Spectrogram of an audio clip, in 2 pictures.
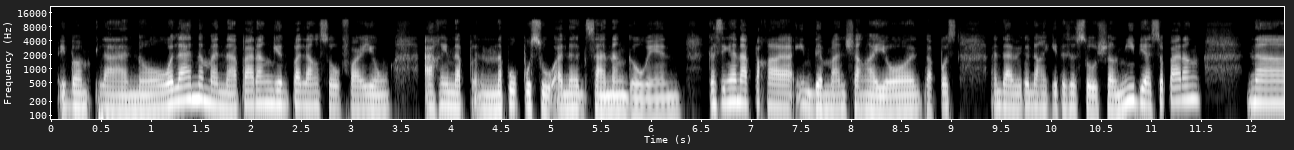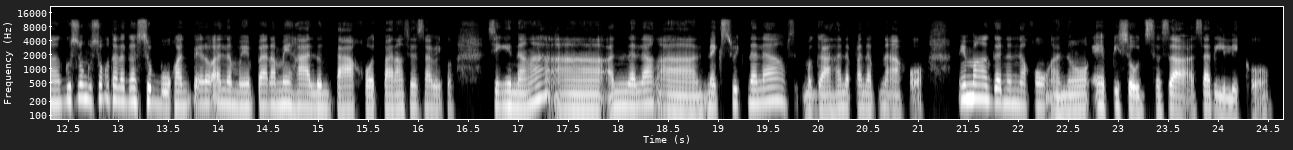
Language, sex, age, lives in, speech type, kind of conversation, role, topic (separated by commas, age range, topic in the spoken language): Filipino, female, 40-44, Philippines, conversation, advice, user, Paano ko maiuuna ang paglikha kaysa sa pagdadahilan at pagpapaliban?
